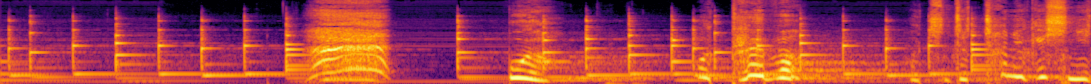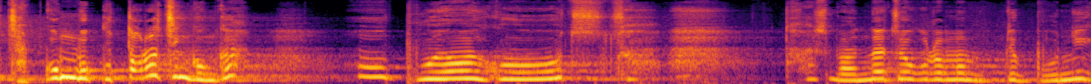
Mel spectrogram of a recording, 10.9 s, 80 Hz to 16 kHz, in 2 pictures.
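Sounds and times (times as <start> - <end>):
phone ringtone of an incoming call: 0.0 - 6.0
speech: 3.8 - 8.9, 9.5 - 10.9.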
